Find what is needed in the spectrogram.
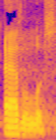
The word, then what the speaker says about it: Attalus: Not spelled like Atlas, Atlas. As we know it, it's Attalus, A-T-T-A-L-U-S, had a brother that he had great affection for.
